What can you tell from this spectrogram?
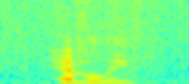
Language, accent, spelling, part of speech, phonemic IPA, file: English, US, heavily, adverb, /ˈhɛvɪli/, En-us-heavily.ogg
- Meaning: 1. With a great weight 2. To a considerable degree, to a great extent 3. In a manner designed for heavy duty 4. So as to be thick or heavy 5. In a laboured manner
